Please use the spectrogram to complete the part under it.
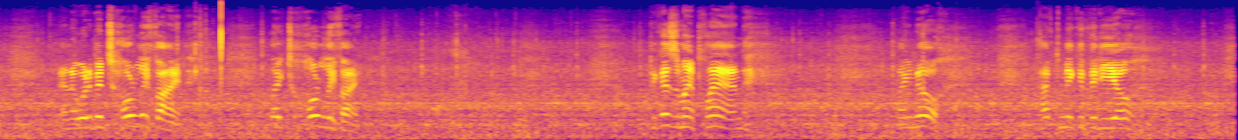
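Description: A man talks close to a microphone in short bursts, slightly out of breath.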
